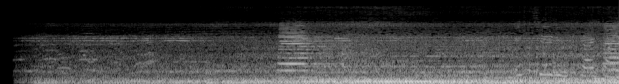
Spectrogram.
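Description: Engines of an approaching convoy of tractors, a low rumble that grows steadily louder, with a vehicle horn sounding steadily for about two seconds from about three seconds in.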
